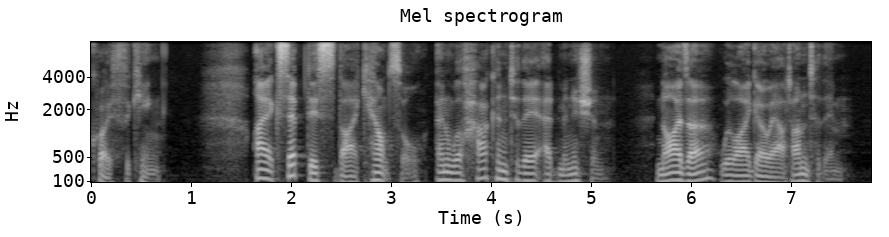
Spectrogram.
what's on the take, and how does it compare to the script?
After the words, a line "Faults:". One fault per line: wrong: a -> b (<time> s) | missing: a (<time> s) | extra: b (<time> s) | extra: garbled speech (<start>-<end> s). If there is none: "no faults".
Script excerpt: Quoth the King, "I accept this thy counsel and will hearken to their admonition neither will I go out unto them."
Quoth the King, "I accept this thy counsel and will hearken to their admonition neither will I go out unto them."
Faults:
no faults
